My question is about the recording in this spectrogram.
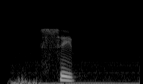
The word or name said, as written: sip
